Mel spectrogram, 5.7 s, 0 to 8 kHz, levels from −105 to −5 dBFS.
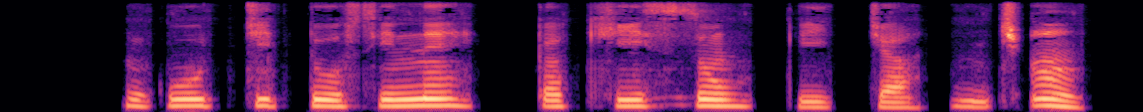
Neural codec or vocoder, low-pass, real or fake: none; 7.2 kHz; real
